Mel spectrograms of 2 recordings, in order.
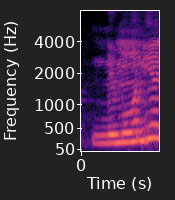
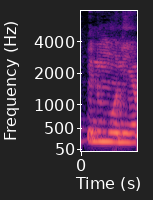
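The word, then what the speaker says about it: pneumonia: जब निमोनिया जो होता है, इसको मोस्टली स्टूडेंट्स पिनमोनिया पढ़ते हैं, पी साइलेंट रहता है।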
